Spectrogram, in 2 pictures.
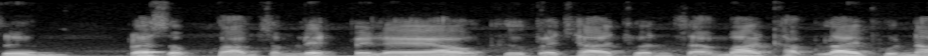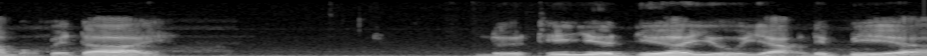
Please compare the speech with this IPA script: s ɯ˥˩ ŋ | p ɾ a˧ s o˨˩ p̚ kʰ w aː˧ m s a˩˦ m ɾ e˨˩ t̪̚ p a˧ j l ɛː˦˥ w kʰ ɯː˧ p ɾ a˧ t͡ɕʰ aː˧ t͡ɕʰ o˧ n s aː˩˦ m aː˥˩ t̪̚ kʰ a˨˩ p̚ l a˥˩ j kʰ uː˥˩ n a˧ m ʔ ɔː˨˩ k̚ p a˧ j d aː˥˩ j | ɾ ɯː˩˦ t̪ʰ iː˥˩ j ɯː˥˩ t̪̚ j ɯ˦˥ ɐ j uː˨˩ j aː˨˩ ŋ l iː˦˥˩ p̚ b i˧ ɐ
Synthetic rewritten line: s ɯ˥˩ ŋ | p ɾ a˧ s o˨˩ p̚ kʰ w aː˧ m s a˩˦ m ɾ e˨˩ t̪̚ p a˧ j l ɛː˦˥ w kʰ ɯː˧ p ɾ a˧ t͡ɕʰ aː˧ t͡ɕʰ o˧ n s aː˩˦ m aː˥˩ t̪̚ kʰ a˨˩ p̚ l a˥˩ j pʰ uː˥˩ n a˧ m ʔ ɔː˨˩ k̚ p a˧ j d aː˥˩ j | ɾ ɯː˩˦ t̪ʰ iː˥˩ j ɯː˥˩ t̪̚ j ɯ˦˥ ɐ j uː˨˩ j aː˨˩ ŋ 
